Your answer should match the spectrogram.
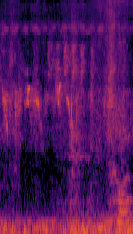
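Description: Outdoor ambience of short, high chirps from insects and birds over a low, steady rumble.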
